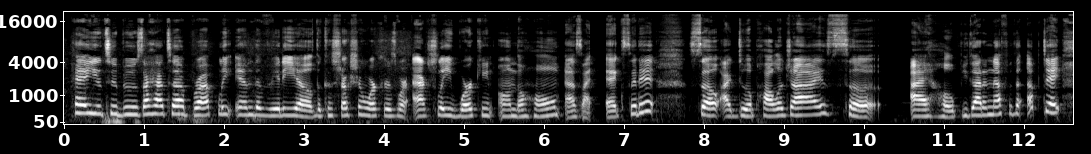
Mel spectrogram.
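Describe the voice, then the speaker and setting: Here a woman talks at a moderate pace. Her pitch is fairly high and varies in an ordinary way. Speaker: vlogger documenting her new home build. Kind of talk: home tour vlog. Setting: inside a house under construction.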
